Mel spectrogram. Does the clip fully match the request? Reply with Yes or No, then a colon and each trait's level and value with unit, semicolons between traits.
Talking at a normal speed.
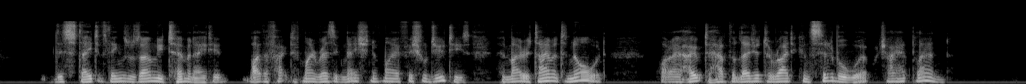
No: fast, 220 wpm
